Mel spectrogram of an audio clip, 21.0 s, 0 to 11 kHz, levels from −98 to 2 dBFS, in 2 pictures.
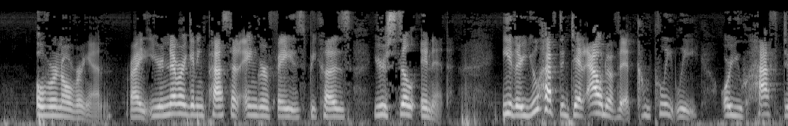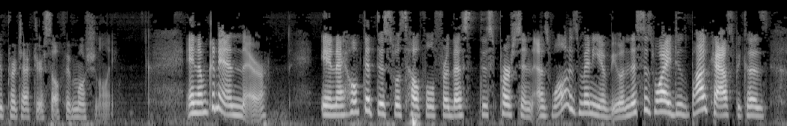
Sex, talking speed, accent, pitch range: female, 185 wpm, American, 170-210 Hz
